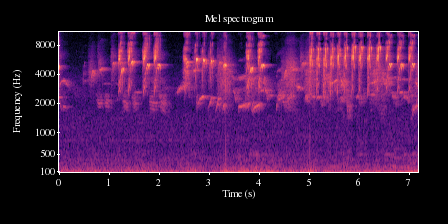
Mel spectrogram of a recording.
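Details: Loudspeaker lure of a sunbird: varied high chips and short twittering phrases building into a long, fast series of sharp repeated notes near the end.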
